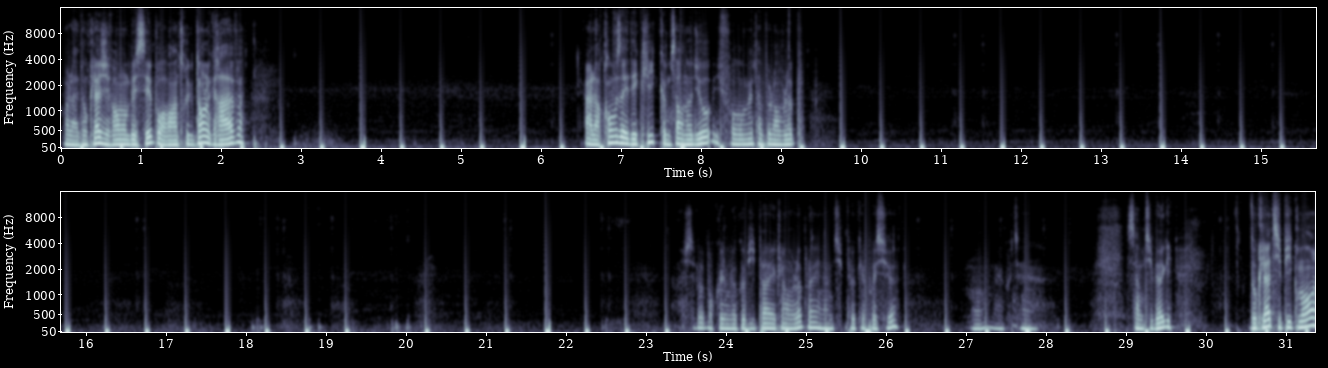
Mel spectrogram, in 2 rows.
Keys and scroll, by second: 1.4 super+d, 19.8 super+d.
